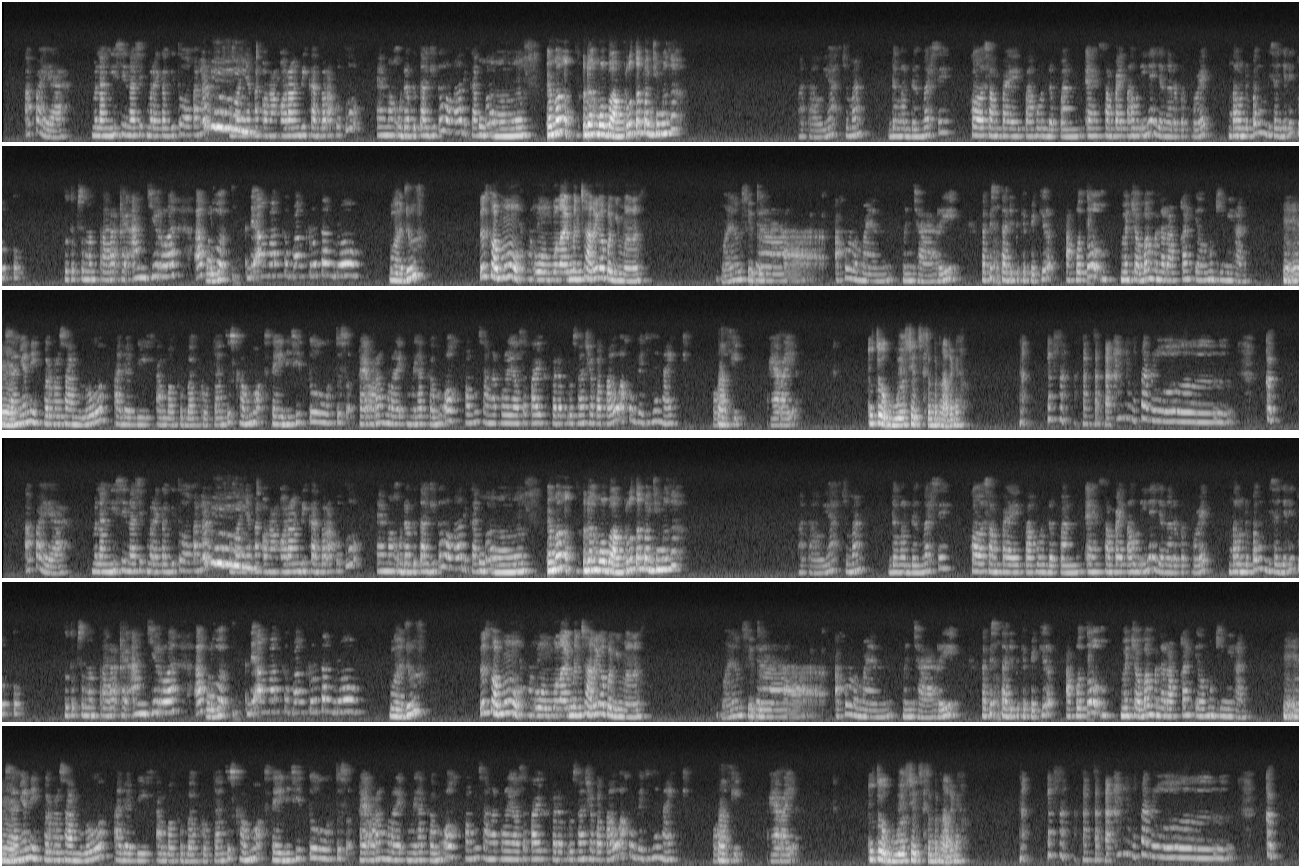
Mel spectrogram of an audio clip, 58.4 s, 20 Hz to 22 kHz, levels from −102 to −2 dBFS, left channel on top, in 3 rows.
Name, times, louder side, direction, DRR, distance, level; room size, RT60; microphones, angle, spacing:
voice 1, 0.3-1.0 1.3-3.1 3.4-5.3 5.6-7.4 11.9-12.9 13.3-14.2 14.5-18.1 18.4-19.7 20.4-22.8 23.1-24.8 27.1-27.8 30.7-33.8 34.1-38.1 38.9-49.0 49.6-49.9 50.4-50.8 52.4-52.5 54.2-54.3 54.6-58.0, equal, ahead, 1.3 m, -31 dB
voice 2, 3.0-3.8 7.1-7.9 8.2-10.2 18.5-18.6 22.5-22.7 25.3-25.7 26.6-29.0 30.2-30.9 34.3-34.4 38.7-39.2 49.6-49.8 51.9-53.3, left 1 dB, 70° left, 1.0 m, -22 dB
4.8 x 2.5 x 3.7 m
head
